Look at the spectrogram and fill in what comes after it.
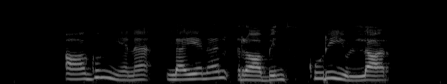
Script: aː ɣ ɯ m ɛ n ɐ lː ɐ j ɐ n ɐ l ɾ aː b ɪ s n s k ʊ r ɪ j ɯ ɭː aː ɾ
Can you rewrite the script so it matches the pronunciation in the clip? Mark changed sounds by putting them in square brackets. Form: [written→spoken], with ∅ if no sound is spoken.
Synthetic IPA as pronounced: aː ɣ ɯ m ɛ n ɐ [lː→l] ɐ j ɐ n ɐ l ɾ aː b ɪ [s→∅] n s k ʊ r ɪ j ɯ ɭː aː ɾ

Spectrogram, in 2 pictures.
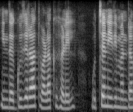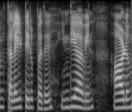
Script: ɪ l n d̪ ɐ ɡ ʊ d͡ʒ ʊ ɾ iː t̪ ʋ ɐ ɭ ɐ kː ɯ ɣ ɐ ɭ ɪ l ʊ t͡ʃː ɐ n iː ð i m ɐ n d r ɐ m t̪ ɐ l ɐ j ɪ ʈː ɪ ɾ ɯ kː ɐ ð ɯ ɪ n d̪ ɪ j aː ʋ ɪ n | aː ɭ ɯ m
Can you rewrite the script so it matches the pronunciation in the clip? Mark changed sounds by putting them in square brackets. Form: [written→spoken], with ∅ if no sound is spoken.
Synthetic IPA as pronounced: ɪ [l→∅] n d̪ ɐ ɡ ʊ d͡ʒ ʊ ɾ [iː→aː] t̪ ʋ ɐ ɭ ɐ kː ɯ ɣ ɐ ɭ ɪ l ʊ t͡ʃː ɐ n iː ð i m ɐ n d r ɐ m t̪ ɐ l ɐ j ɪ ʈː ɪ ɾ ɯ [kː→pː] ɐ ð ɯ ɪ n d̪ ɪ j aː ʋ ɪ n | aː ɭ ɯ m

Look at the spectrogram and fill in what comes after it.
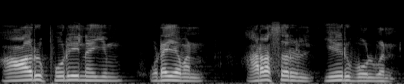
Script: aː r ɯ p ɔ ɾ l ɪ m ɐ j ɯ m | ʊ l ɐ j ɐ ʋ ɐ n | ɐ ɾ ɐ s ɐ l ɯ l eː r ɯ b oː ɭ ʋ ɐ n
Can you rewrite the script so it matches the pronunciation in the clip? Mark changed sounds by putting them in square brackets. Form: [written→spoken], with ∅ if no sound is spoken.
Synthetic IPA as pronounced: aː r ɯ p ɔ ɾ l ɪ [m→n] ɐ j ɯ m | ʊ [l→ɽ] ɐ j ɐ ʋ ɐ n | ɐ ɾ ɐ s ɐ [l→ɾ] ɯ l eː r ɯ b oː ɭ ʋ ɐ n

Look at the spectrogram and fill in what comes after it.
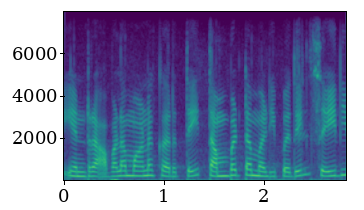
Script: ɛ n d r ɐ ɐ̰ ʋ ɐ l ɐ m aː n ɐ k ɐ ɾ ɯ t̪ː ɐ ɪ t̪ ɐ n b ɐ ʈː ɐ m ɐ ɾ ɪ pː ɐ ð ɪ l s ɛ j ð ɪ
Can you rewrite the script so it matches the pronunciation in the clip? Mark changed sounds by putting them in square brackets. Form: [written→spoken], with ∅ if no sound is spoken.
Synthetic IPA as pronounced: ɛ n d r ɐ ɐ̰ ʋ ɐ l ɐ m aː n ɐ k ɐ ɾ ɯ t̪ː ɐ ɪ t̪ ɐ [n→m] b ɐ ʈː ɐ m ɐ [ɾ→ɽ] ɪ pː ɐ ð ɪ l s ɛ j ð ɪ

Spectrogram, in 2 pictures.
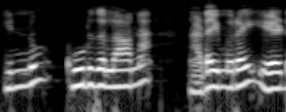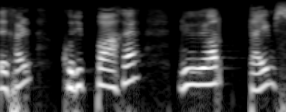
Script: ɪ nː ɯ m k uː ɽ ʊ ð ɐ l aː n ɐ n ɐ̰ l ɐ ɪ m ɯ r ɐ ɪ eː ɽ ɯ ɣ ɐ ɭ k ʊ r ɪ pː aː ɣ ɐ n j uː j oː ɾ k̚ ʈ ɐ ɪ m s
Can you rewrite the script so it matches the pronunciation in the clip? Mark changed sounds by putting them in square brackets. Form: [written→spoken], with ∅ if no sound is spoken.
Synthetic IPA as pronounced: ɪ nː ɯ m k uː ɽ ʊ ð ɐ l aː n ɐ n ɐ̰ [l→ɽ] ɐ ɪ m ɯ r ɐ ɪ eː ɽ ɯ ɣ ɐ ɭ k ʊ r ɪ pː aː ɣ ɐ n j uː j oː ɾ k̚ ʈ ɐ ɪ m s

